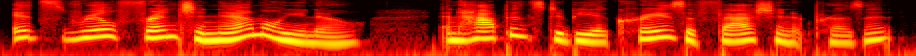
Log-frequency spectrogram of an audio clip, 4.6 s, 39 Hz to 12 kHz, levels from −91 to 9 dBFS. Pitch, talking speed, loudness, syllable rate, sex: 220 Hz, 210 wpm, -20 LUFS, 5.4 syllables/s, female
